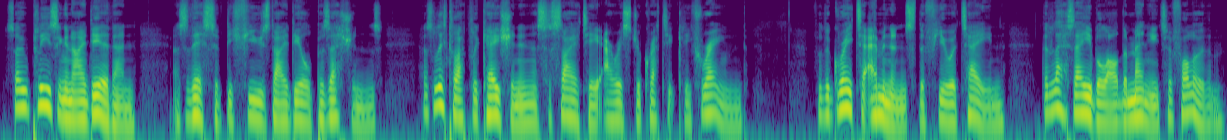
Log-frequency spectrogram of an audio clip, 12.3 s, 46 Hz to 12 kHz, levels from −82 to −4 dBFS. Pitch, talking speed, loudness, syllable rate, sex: 110 Hz, 170 wpm, -20 LUFS, 6.2 syllables/s, male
